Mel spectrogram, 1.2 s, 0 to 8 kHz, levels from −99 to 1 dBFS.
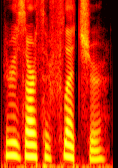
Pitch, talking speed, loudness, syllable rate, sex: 200 Hz, 200 wpm, -20 LUFS, 6.9 syllables/s, female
